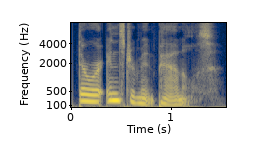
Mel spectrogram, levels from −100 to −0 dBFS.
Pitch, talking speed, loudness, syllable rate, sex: 165 Hz, 155 wpm, -15 LUFS, 6.9 syllables/s, female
